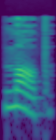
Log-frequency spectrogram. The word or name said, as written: mob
